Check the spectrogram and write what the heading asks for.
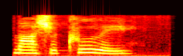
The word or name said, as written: machicoulis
